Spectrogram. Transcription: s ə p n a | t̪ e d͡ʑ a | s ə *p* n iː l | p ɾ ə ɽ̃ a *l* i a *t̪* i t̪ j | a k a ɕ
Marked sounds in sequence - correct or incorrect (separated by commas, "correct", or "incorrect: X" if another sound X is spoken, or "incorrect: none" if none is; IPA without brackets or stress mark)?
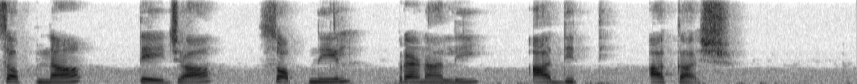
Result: correct, correct, incorrect: d̪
